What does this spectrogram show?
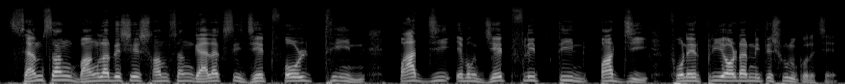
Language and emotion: Bengali, neutral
